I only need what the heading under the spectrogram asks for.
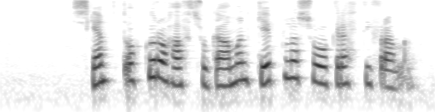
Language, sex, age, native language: Icelandic, male, 40-49, Icelandic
